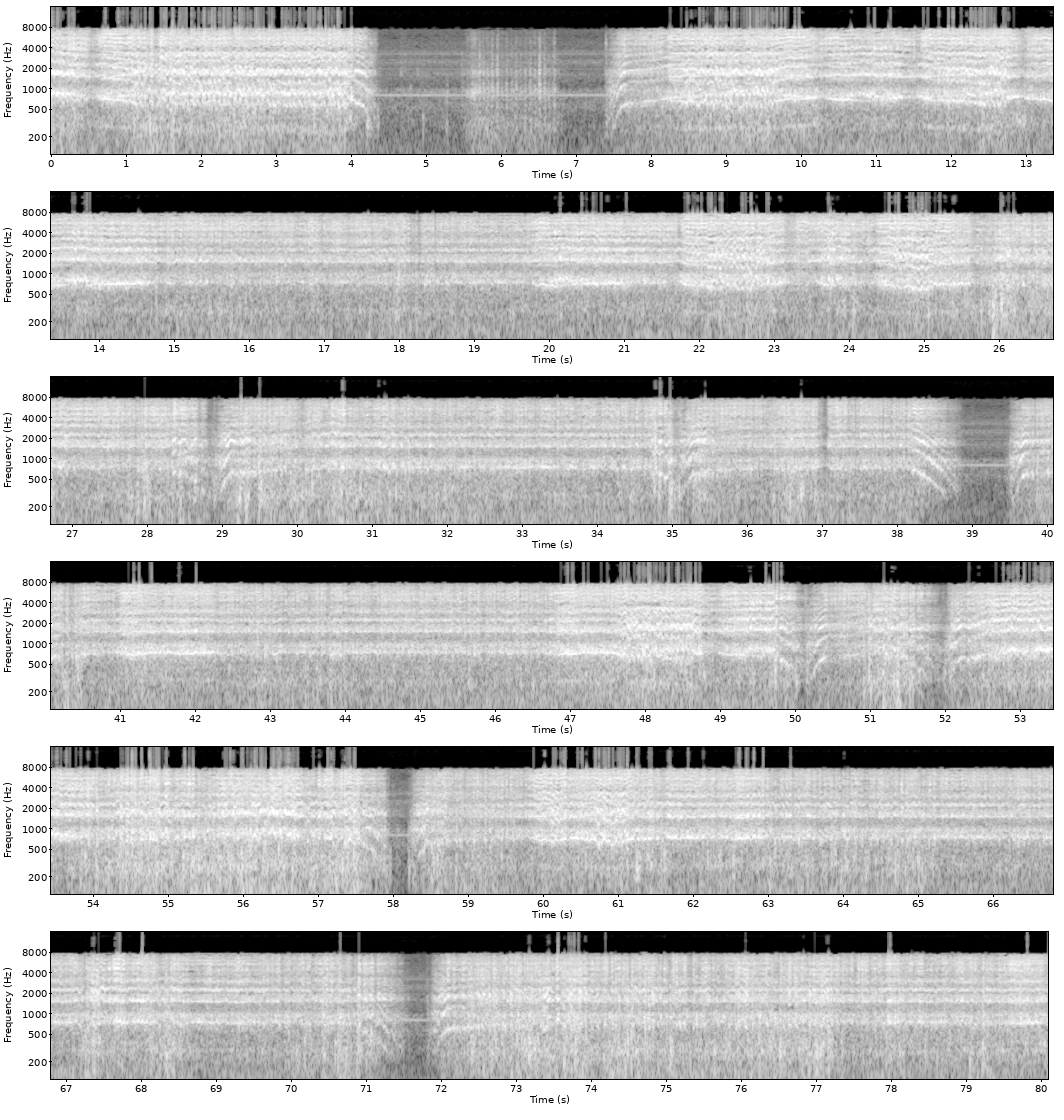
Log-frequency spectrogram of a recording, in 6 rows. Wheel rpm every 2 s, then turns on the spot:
190, 180, 30, 40, 190, 200, 200, 200, 200, 200, 200, 200, 190, 200, 120, 200, 200, 160, 190, 60, 190, 200, 200, 200, 180, 120, 160, 200, 160, 140, 200, 200, 200, 200, 200, 110, 170, 190, 200, 200.
4-6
